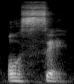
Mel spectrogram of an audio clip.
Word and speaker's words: ọ̀sẹ̀: But if it is written this way with these tonal marks, it's pronounced Ose.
